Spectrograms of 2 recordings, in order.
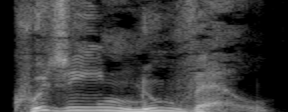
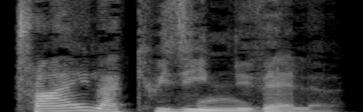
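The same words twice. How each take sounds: First: Cuisine nouvelle sneered slowly, much higher and louder; mock the words Cuisine nouvelle with scorn; disdainful. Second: Put-on la cuisine nouvelle said with a proud French accent. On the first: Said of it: "he said disdainfully". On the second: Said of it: "proud of her French accent".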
